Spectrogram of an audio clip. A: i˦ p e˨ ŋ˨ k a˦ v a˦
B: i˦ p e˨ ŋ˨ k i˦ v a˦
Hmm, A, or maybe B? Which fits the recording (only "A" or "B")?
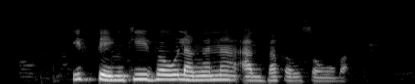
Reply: B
